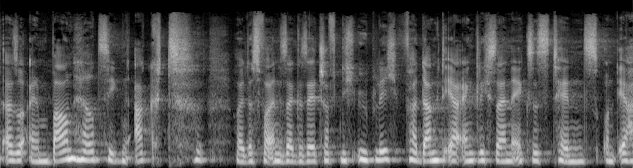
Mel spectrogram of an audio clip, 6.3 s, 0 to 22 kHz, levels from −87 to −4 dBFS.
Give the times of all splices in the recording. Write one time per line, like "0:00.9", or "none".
none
